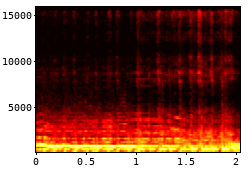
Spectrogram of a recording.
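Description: Purulia Chhau dance accompaniment played through horn loudspeakers: one held, gently wavering melody line over steady drumming.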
